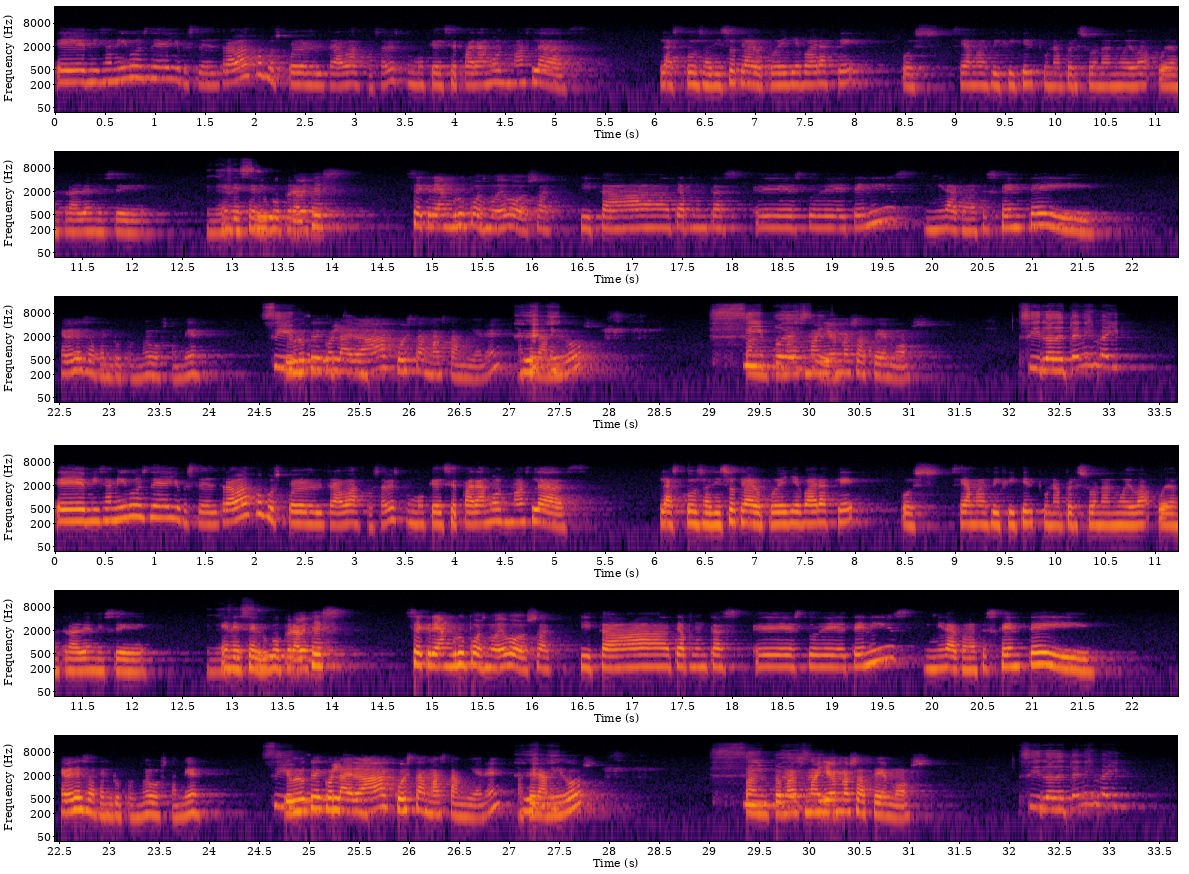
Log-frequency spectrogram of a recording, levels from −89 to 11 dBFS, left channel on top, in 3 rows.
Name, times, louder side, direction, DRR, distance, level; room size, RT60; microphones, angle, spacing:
voice 1, 0.0-5.1 6.1-8.0 8.5-12.2 12.9-14.1 14.8-16.2 16.5-21.6 22.5-23.9 24.8-26.9 27.2-27.7 29.4-31.2, right 7 dB, 70° right, 0.4 m, -21 dB
voice 2, 12.8-13.7 24.6-25.6 27.1-27.6 29.0-30.3 32.1-33.1, left 3 dB, 25° left, 0.5 m, -24 dB
11.0 x 10.0 x 7.1 m
head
